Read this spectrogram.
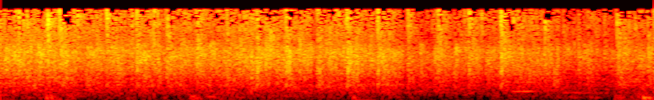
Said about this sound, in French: Voilà, on va s'arrêter ici puisqu'il est l'heure. Je vous invite à applaudir nos deux intervenants pour ces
